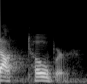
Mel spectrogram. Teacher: only the first Oh is pronounced with the short o · And notice in October that only the first O is pronounced with a short O. The second O is pronounced with a long O, a different sound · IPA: /ɑ/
